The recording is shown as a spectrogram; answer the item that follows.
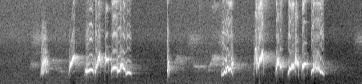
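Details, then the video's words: Training song of a red-whiskered bulbul in Thailand: two bursts of rapid, ringing whistled notes rising and falling in pitch, each a little over a second long, with a sharp click between. "นกกรงหัวจุก | เจ้ากวนอู เสียงร้องริก คึกจัด คมชัด ครบเครื่อง เสียงฝึกร้อง"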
